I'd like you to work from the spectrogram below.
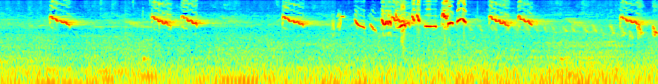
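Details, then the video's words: Kecial kuning, the lemon-bellied white-eye, singing its fast 'ngejoss' style meant as training for slow birds: high downslurred chirps about once a second, then a brief burst of rapid twittering and more spaced chirps. "Kecial Ngejoss Speed Kengceng Untuk Latihan Kecial Kuning Lambat"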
